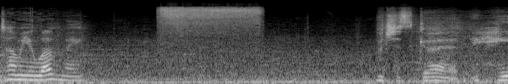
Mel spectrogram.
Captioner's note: spray hissing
